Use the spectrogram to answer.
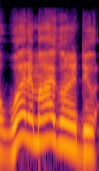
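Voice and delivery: ordinary talk, nothing marked

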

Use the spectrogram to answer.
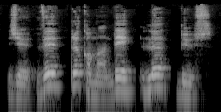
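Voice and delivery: Je vais recommander le bus, slow and careful with a plain E; slow model sentence. Shown as a demonstration. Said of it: "so it's like je".

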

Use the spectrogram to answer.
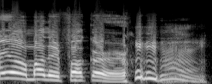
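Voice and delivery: high, loud, drawn-out exclamation; rowdy shout. Acted. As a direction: shout it out like a rowdy party toast. Mock outburst in Spanish accent.

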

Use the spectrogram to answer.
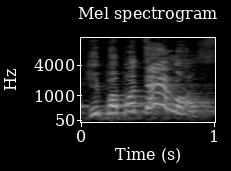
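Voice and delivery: "hippopotamus" in a Ghanaian accent, stressed "TEH-mos" ending; Ghanaian pronunciation. Shown as a demonstration. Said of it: "I say".

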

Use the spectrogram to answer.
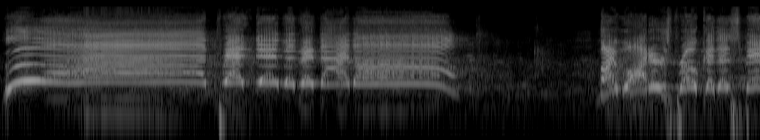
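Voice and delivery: very high, loud, slow hammed-up scream of a man in labor; high mock birthing scream; wild labor shout. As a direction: wail like a grown man giving birth. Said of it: "these men by them are like".

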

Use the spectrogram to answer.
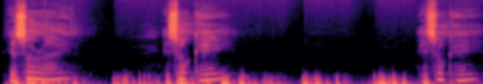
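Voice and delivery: tempting devil. Acted. Satan soothing a sinner into temptation, soft coaxing. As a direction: coax like a sweet-talking tempter. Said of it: "Satan tempting softly".

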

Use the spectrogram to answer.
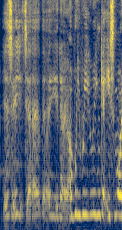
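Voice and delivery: high, soft, mock-smooth charm; suave drunk boyfriend. Drunk boyfriend smoothly soothing his angry girlfriend. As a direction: play the drunk boyfriend trying to sound suave. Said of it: "trying to be all suave about it".

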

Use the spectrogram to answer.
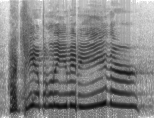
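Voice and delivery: high, excited agreement; amazed. Retold or imitated. Josh answering his friend, high with excitement. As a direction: share the wonder back. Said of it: "He goes".

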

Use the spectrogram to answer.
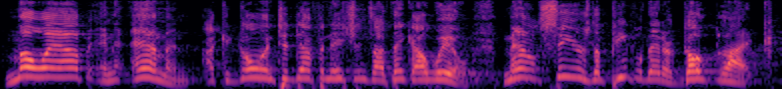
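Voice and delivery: loud, rising, chanted preaching; full-force preaching. Acted. Preacher rallying the congregation, loud chanted preaching. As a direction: build them up and shout it home.

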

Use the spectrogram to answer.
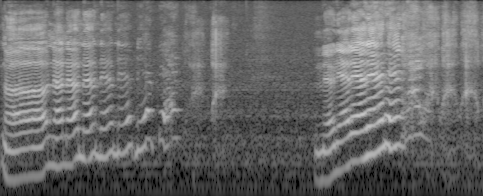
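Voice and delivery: rising sing-song no, no, no; teasing no no no. Pretend. Sister teasing him in the car, sing-song denial.

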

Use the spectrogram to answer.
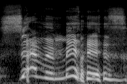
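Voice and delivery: high, drawn-out mock outburst; retold meltdown. Comic retelling his Uber meltdown to the host, exasperated.

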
